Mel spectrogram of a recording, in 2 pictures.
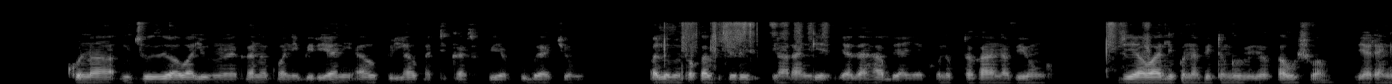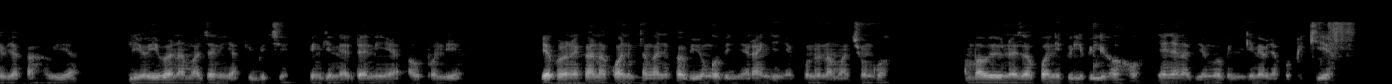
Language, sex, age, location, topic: Swahili, male, 18-24, Mombasa, agriculture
